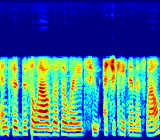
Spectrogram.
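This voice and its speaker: At a moderate pace, the talker uses an ordinary speaking voice with an American accent. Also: woman. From US Midwest, Missouri. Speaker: healthcare marketing presenter. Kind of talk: webinar presentation. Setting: online webinar.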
